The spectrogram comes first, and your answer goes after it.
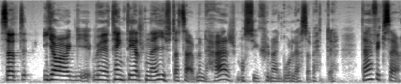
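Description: This is an ordinary speaking voice with ordinary pitch variation and a moderate pace, captured on a very clean recording with a silent background. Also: woman, medium pitch for a woman. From Sweden, Hälsingland. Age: 40s. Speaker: entrepreneur. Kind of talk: interview.

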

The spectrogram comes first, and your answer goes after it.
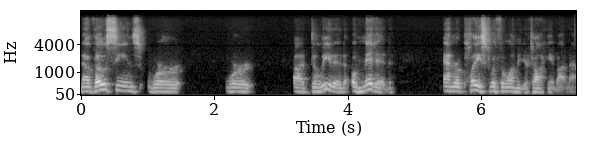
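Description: A man speaks at a moderate pace in a dark, mellow, somewhat breathy tone, with ordinary pitch variation, long, frequent pauses, and big swings in loudness. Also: fairly high pitch for a man. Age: 50s. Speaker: TV writer. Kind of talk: casual chat.

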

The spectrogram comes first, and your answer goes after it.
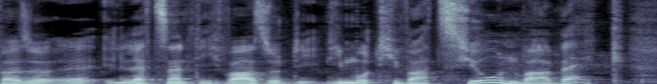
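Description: A man speaks very slowly at a medium pitch. The recording is very clean, with a silent background. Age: 40s. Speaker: fitness coach and bodybuilder. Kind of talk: podcast interview. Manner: halting, many fillers and repetitions.

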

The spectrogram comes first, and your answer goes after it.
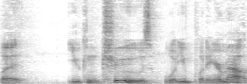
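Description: A man talks in a somewhat breathy voice with an American accent. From US Mid-Atlantic, Maryland. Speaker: sales coach. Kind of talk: casual interview chat.

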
